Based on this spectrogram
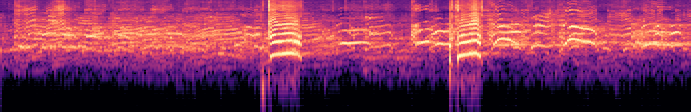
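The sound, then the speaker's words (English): An audience, asked to give their best chicken, imitates chickens and turkeys at once: a dense overlapping chorus of clucks, squawks and gobbles, punctuated by two louder shrill squawks, with scattered laughter mixed in. “Can everybody give me your best chicken right now?”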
